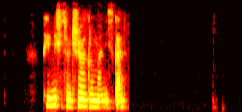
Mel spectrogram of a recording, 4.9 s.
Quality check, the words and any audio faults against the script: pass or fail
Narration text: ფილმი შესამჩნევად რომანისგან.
pass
